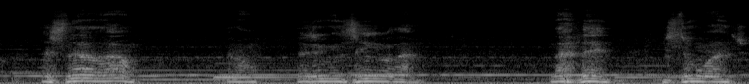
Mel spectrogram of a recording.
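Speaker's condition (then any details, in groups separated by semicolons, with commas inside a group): Motor neurone disease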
